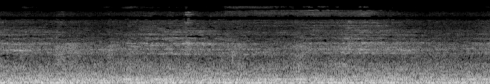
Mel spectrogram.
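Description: Empty covered hopper cars of a freight train rolling past close by: a steady, loud noise of steel wheels running on the rails.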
